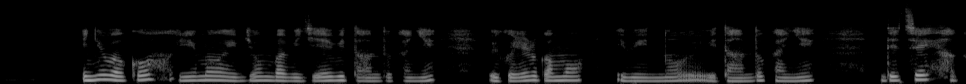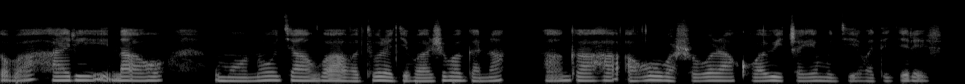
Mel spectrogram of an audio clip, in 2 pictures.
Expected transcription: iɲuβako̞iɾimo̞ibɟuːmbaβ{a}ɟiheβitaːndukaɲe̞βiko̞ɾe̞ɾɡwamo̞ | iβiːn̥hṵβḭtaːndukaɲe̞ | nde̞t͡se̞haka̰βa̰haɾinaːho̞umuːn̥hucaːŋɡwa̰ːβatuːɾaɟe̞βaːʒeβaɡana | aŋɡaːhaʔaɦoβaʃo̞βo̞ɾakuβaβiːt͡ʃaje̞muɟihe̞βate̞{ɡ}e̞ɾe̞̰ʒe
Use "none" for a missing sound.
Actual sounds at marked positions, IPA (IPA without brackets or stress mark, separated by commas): i, ɟ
